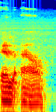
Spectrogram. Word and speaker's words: et al: So just el-al, el-or, how it's pronounced. I pronounce it like an airline there.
